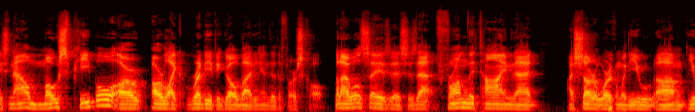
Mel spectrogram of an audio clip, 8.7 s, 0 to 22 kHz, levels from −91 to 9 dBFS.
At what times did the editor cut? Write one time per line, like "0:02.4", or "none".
0:04.2

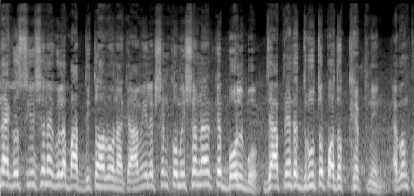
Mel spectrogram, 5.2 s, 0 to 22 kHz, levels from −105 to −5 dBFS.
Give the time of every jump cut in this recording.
0:03.2

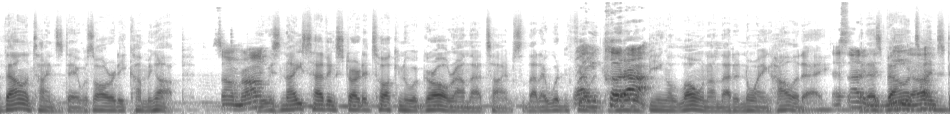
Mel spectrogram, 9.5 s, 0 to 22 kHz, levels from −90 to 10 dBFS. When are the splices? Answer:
none

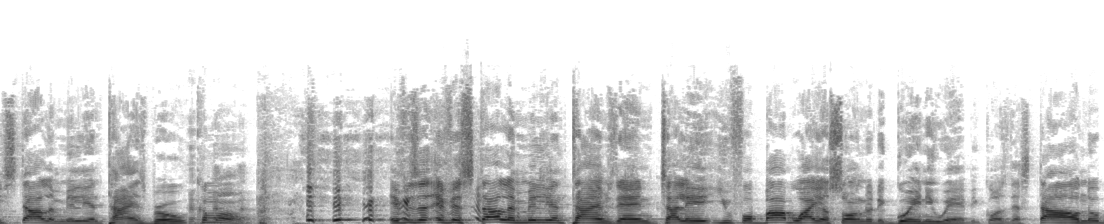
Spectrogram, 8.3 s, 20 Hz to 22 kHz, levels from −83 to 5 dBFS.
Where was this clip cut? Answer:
none

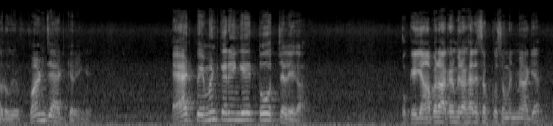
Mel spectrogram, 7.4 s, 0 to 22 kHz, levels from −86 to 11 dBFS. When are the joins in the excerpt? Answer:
none

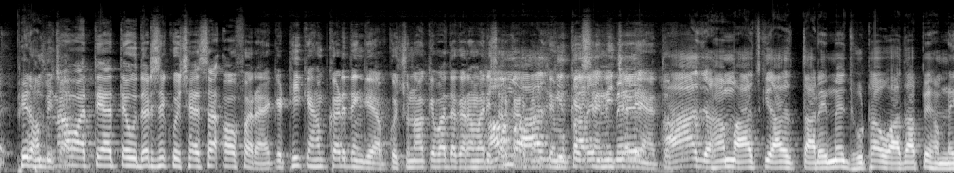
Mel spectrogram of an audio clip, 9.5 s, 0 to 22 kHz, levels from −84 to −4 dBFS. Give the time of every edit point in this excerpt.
none

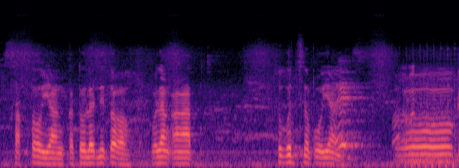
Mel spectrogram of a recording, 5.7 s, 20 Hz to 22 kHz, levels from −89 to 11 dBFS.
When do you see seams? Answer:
0:04.5

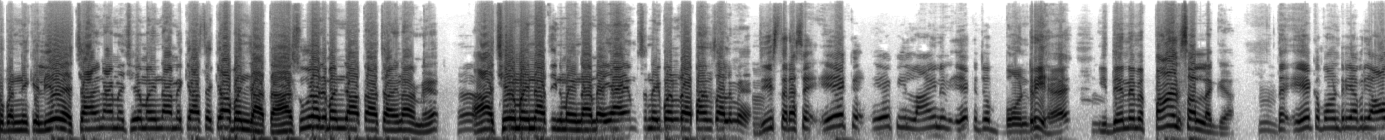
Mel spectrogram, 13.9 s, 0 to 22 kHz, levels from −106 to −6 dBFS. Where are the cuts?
0:07.6

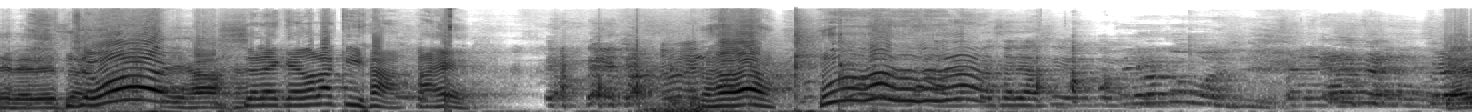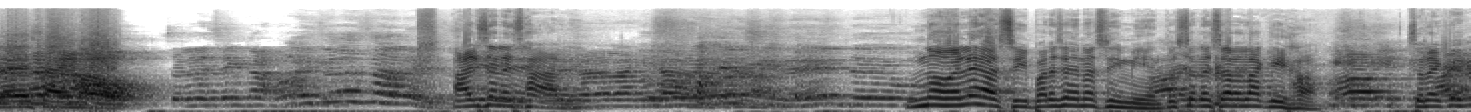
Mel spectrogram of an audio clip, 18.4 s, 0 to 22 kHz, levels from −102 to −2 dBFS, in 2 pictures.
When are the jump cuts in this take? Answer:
none

